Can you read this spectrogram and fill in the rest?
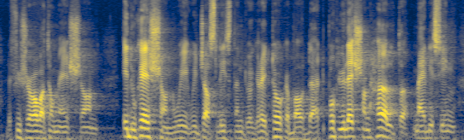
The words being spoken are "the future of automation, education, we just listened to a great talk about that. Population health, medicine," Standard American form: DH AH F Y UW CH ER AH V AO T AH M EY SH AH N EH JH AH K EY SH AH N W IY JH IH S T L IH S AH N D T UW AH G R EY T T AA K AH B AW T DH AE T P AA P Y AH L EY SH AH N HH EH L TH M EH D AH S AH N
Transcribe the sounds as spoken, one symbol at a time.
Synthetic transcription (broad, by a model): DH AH F Y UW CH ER AH V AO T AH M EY SH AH N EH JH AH K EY SH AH N W IY JH IH S T L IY S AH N T UW AH G R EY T T AA K AH B AW T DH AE T P AA P Y AH L EY SH AH N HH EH L T M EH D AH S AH N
